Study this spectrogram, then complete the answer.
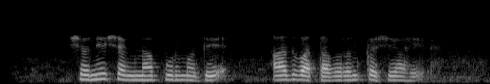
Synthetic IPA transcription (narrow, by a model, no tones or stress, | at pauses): ɕəneɕəŋɡnapuɾməd̪ʱːjead͡zʋat̪aʋəɾəɳkəɕeaɦḛ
